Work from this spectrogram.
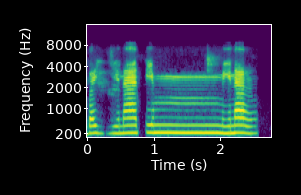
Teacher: Ta berharokat kasrotain bertemu dengan huruf mim. Hukumnya idgham bigunnah.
